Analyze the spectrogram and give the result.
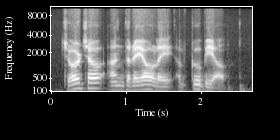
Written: Andreoli

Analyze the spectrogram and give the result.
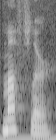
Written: muffler

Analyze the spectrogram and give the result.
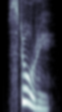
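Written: story

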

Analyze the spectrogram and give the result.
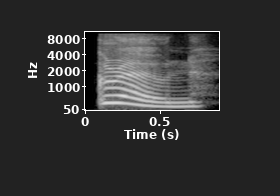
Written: grown

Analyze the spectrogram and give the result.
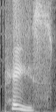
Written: Paste

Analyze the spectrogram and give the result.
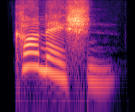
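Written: carnation

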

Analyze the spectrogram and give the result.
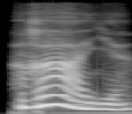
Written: rail

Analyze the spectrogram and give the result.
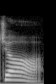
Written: jaw

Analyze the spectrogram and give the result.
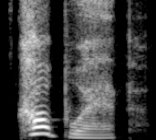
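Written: cobweb

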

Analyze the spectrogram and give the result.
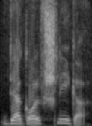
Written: golf club

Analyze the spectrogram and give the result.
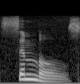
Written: cymbals

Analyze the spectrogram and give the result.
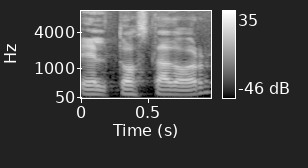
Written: toaster

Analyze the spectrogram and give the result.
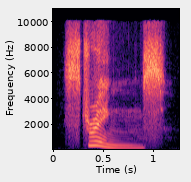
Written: strings

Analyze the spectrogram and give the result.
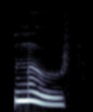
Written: move

